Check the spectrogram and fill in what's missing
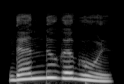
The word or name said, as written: ದಂದುಗಗೊಳ್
